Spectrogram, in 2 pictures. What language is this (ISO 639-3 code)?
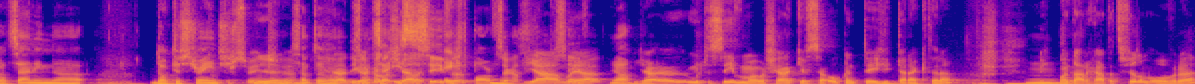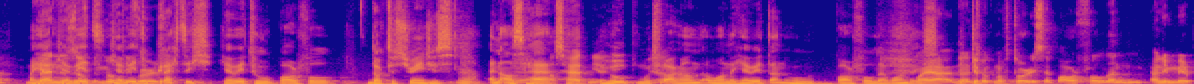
nld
